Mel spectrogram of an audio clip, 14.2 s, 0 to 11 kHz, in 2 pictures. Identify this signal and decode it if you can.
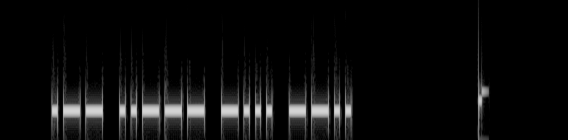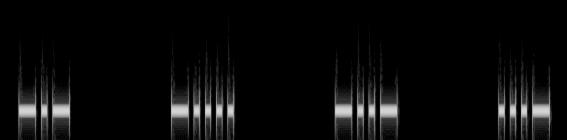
Morse code, heard as a keyed tone, about 17 wpm, spaced as for 9 wpm, 700 Hz. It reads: W2BZ K6XV
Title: USA Call Signs - 4 Characters - 6x Character Spacing - 17wpm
